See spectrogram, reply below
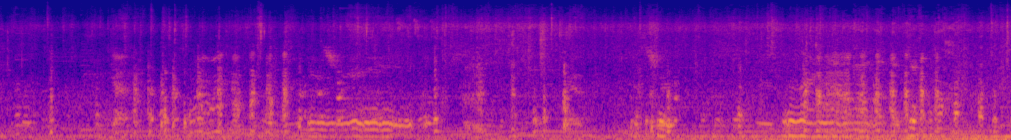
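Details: Roosters and hens in a backyard, pecking and scratching; soft, rapid clucking and murmuring calls from several birds, irregular and overlapping, with a constant low rumble behind.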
